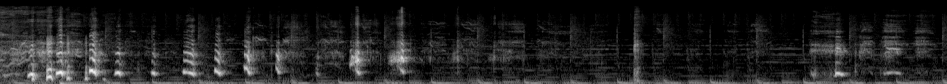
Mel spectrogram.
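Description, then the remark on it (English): A person barks like a dog in a rapid string of short, yappy woofs that trail off into softer yips and whimpers, with a few later barks and a little laughter-like sound. “Well, I'm not a dog. What are you doing?”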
